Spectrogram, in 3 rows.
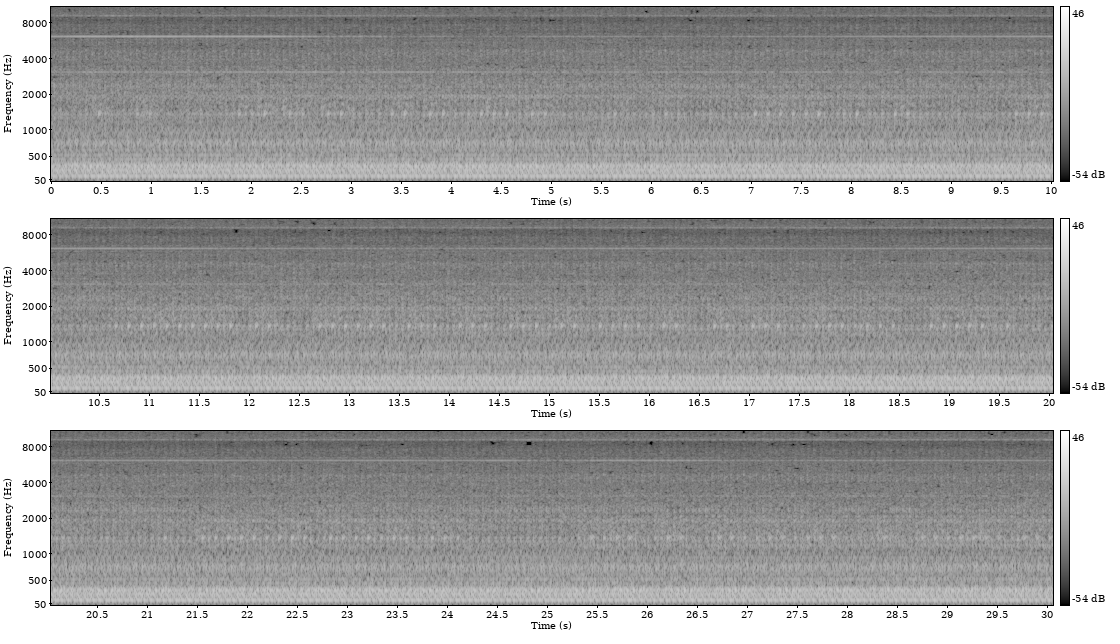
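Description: Candy front-loading washing machine on its 1600 rpm final spin, the drum turning at a steady high speed with an even, unchanging hum and drone.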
